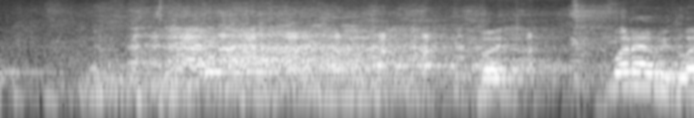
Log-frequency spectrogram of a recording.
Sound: laughter

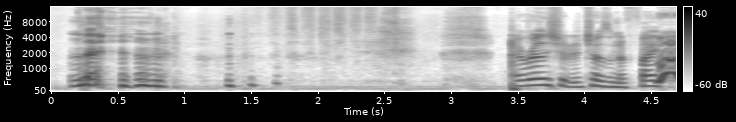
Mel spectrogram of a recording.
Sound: girl laughs

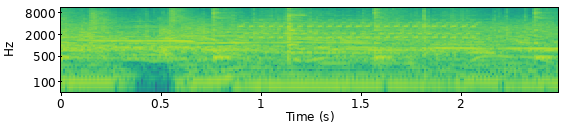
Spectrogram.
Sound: ringing

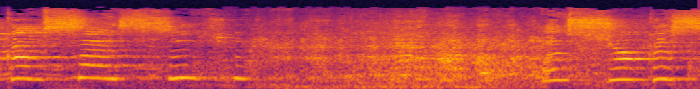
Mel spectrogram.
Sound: audience Laughing

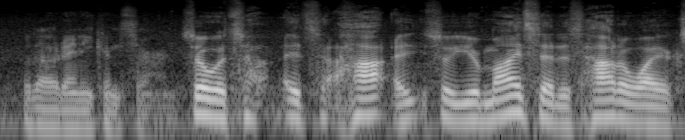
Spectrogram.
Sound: mumbles

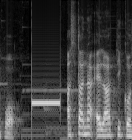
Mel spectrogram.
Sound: beep

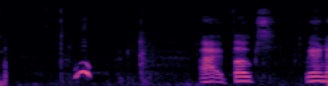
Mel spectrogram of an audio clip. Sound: screams

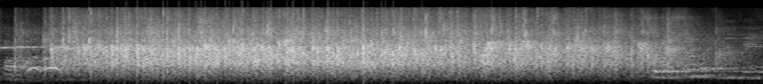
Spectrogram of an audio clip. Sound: applause

